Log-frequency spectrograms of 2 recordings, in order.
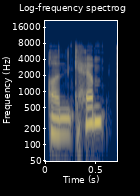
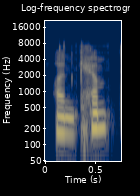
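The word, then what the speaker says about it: unkempt: You won't hear that P or the T because your lips close for the M and that's it. But if there's a vowel after it, then the T will connect.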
